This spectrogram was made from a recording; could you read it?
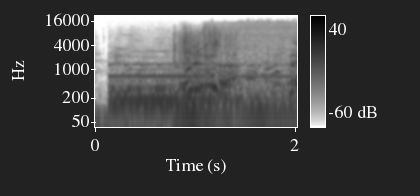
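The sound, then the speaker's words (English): Vomit sizzling on a hot barbecue grill where burgers are being grilled, from a boy who drank six or seven beers: a steady electric-sounding hum, then a loud, bright hiss with wet squishing that keeps going, with muffled voices mixed underneath. “you can hear it sizzling.”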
